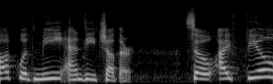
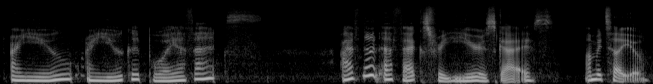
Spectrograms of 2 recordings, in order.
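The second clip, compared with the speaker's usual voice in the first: low, slow teasing voice; sultry tease; 7 semitones lower than usual.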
